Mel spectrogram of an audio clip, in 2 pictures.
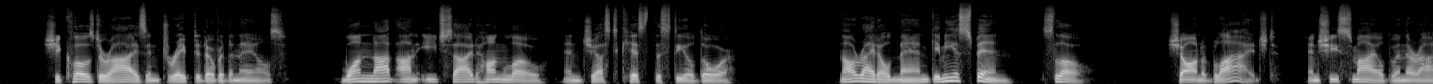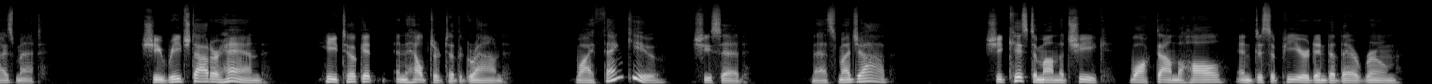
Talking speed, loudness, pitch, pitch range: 165 wpm, -20 LUFS, 100 Hz, 95-110 Hz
